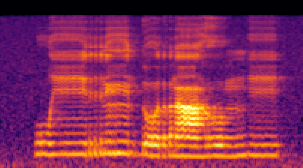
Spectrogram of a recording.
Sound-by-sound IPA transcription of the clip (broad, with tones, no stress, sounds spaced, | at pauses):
w iː˨ r ĩ˦ ɗ ʊ˨ r ã˨ ɣ ʊ˨ ŋ i˦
